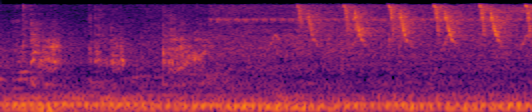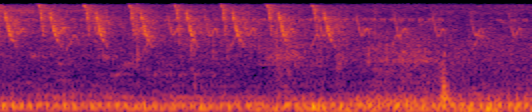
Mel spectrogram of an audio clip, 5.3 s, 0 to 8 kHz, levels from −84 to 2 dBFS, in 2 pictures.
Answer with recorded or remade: recorded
